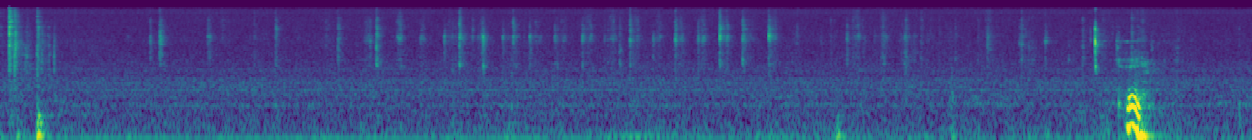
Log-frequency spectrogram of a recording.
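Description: Small metal standoffs and screws clicking and rattling: fingers sorting hardware in a metal parts tin and fitting standoffs onto a carbon fibre frame plate, a scatter of light, irregular ticks over a steady low hum.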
